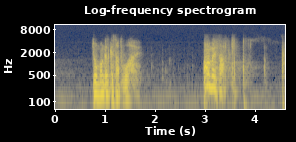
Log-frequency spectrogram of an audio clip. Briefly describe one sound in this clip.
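A man speaks with feeling, close by.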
